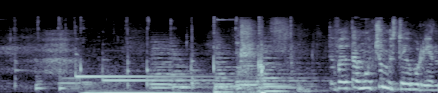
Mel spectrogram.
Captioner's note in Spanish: Suena timbre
